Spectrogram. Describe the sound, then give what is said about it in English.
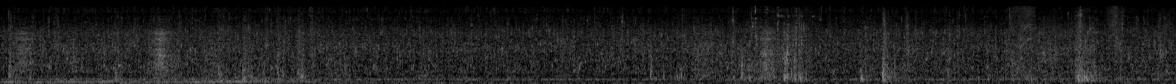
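Water flowing through a damp fissure in the rocks, a faint, steady rushing wash dotted with occasional brief splashes and drips. “Got washed out by the water last time. I can't go down there. The water's flowing.”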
